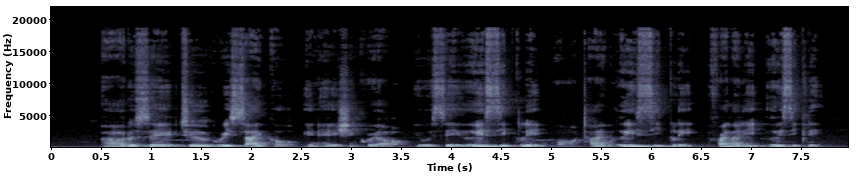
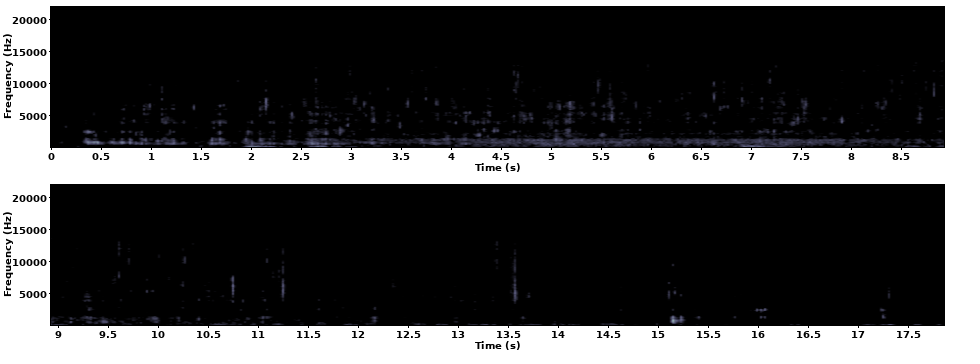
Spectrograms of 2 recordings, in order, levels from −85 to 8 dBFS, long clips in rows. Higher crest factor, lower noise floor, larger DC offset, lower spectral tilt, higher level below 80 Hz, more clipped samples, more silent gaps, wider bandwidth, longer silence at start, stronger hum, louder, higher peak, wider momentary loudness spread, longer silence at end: second, 16 dB vs 34 dB; second, -54 dBFS vs under -90 dBFS; neither; first, -6 dB/octave vs -3.5 dB/octave; first, -52 dBFS vs -60 dBFS; neither; neither; first, 19 kHz vs 16 kHz; first, 0.5 s vs 0.3 s; neither; first, -26 LUFS vs -52 LUFS; first, -10 dBFS vs -18 dBFS; second, 12 LU vs 20 LU; first, 0.3 s vs 0.05 s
